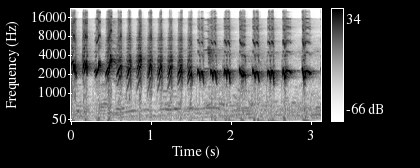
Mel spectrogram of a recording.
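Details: Greater green leafbird delivering a rapid, even series of rich chirping notes, about six per second, steady in pitch. The song is used to provoke other leafbirds into singing.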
